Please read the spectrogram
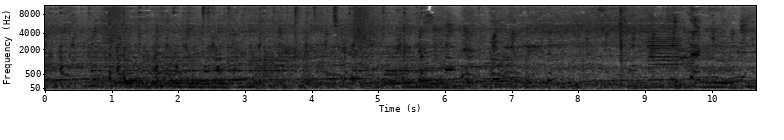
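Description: Busy arcade din: background music and electronic game sounds with crowd chatter, and short knocks from balls landing on the Let's Bounce game's tile board. Near the end, a fast run of electronic beeps as the game's timer runs out.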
